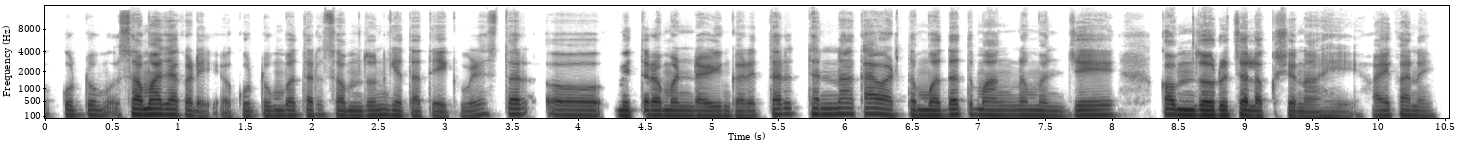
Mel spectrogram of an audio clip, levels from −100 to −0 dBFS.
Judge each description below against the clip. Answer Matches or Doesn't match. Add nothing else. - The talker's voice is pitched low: Matches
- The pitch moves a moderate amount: Doesn't match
